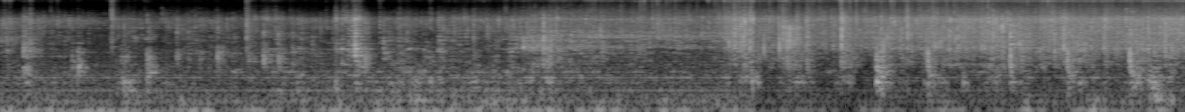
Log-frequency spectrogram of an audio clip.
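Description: Chopped okra sizzling in hot oil in a nonstick kadhai, with a few light knocks in the first half as pieces drop into the pan. About seven seconds in the sizzle grows louder and a spatula starts stirring and scraping through the okra.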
